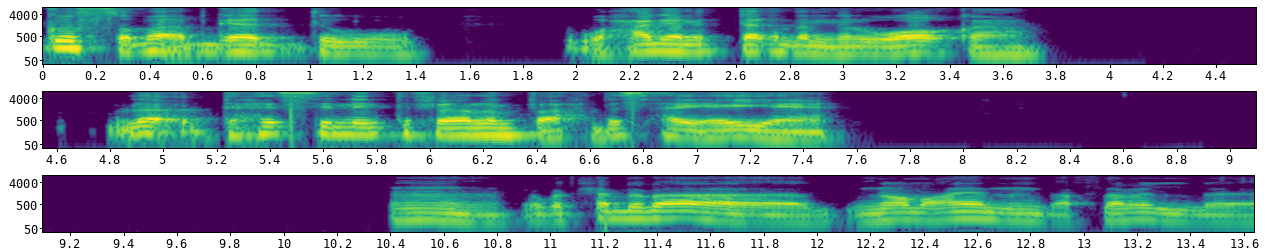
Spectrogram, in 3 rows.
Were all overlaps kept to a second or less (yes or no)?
yes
